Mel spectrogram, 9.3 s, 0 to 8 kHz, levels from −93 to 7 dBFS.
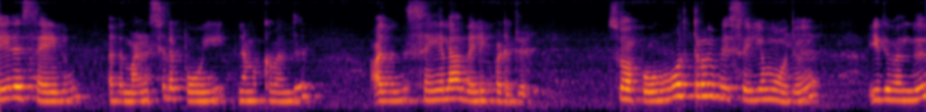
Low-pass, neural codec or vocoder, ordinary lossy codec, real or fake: none; codec, 16 kHz, 4 kbps, X-Codec, HuBERT features, trained on general audio; none; fake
